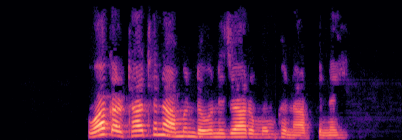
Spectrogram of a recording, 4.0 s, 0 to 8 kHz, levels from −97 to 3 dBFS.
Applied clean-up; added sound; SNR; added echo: none; none; none; none.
